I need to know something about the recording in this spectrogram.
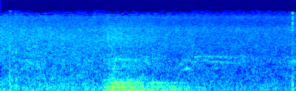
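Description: A low magical whoosh swells up and fades.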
